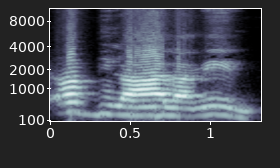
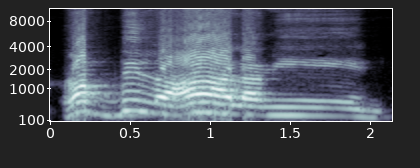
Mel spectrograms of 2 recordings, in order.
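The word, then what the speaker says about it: رَبِّ الْعَالَمِينَ: আরেকটা উদাহরণ দেখি আলামিন থেকে রাব্বিল আলামিন আল আলামিনের শুরুতে যে হামজাটা আছে এটাও হামজা জায়েদা পূর্ব মিলান সময় আর উচ্চারণে আসবে না শুধু লেখার মধ্যে বাকি থাকবে যেমন রব্বিল আলামিন রব্বিল আলামিন এখানে হামজার উচ্চারণ হয়েছে আল আলামিন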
